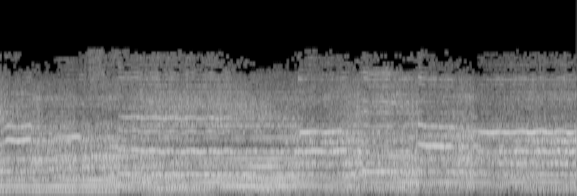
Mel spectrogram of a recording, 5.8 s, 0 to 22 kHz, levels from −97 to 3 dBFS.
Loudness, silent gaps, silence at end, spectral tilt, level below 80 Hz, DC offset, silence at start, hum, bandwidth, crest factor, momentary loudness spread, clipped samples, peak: -20 LUFS; none; 0 s; -3.5 dB/octave; -48 dBFS; under 0.1%; 0 s; none; 8 kHz; 12 dB; 2 LU; under 0.1%; -8 dBFS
